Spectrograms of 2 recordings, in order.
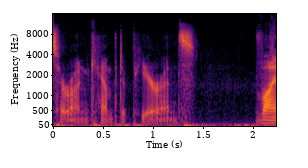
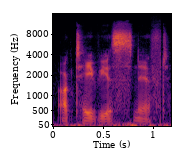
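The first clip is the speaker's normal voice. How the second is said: ordinary delivery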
